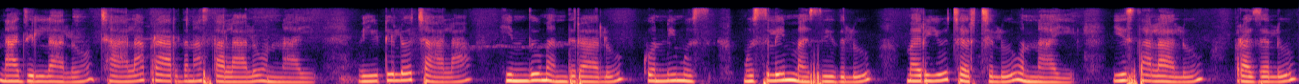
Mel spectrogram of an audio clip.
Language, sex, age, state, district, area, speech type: Telugu, female, 45-60, Andhra Pradesh, West Godavari, rural, spontaneous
